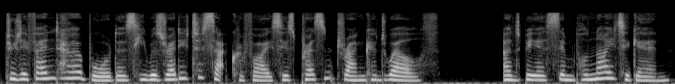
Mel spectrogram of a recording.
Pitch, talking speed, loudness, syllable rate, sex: 220 Hz, 180 wpm, -18 LUFS, 4.8 syllables/s, female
